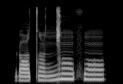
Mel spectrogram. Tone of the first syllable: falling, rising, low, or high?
low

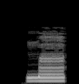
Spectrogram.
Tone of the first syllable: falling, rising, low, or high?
high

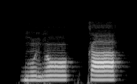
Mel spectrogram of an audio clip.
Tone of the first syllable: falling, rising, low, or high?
low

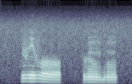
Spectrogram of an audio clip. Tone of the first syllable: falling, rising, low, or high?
high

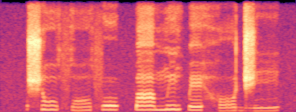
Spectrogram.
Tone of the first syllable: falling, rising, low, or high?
high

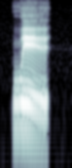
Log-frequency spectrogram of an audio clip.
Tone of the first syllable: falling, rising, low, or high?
falling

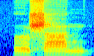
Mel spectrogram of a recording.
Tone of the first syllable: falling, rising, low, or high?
falling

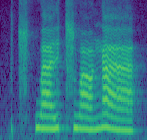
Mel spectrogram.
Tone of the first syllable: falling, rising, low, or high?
rising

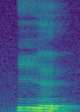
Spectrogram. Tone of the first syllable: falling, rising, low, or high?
falling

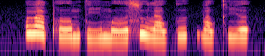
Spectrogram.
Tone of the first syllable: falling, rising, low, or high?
falling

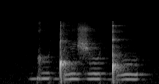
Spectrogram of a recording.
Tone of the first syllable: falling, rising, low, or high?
high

